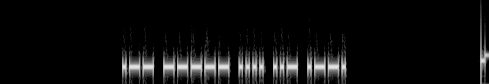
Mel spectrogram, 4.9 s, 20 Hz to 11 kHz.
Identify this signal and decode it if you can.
Morse code, heard as a keyed tone, about 34 wpm, 700 Hz. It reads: W0HUP
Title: USA Call Signs - 5 Characters - 4x Character Spacing - 35wpm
